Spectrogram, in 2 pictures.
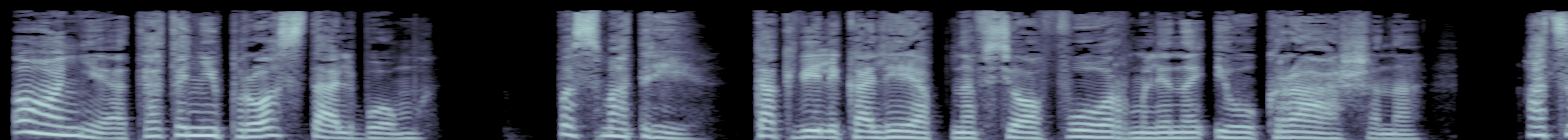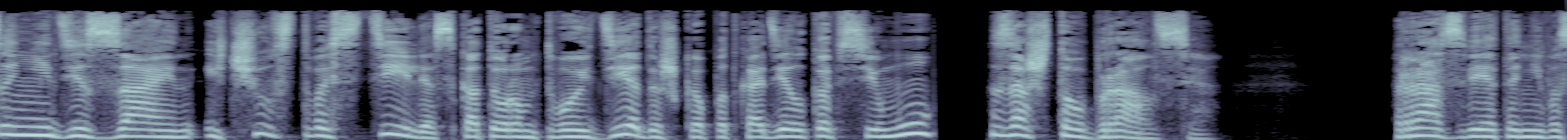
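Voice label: russian female character; voice demos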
